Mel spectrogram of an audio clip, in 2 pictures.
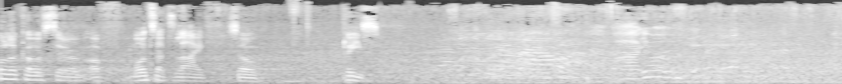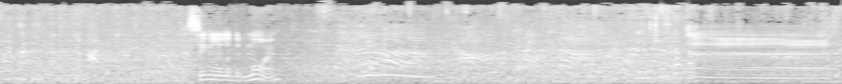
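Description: A young man speaks calmly into a microphone over loudspeakers.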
